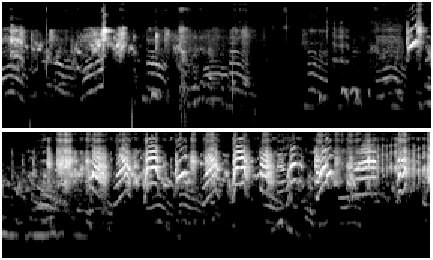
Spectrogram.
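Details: Several Indian ringneck parakeets, kept as talking parrots, calling together: dense bursts of shrill, squawking chatter with many rising and falling whistled notes, a brief pause near the middle, then continuous noisy overlapping calls.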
